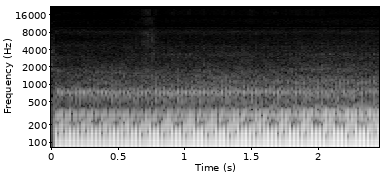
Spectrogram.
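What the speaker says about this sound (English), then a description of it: "put the car back on the ground, start it again, and we'll see how it is" A car fitted with a Valvetronic Designs electronic exhaust valve controller runs after starting, giving a steady, close, deep exhaust rumble with a faint clatter, and no voices.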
